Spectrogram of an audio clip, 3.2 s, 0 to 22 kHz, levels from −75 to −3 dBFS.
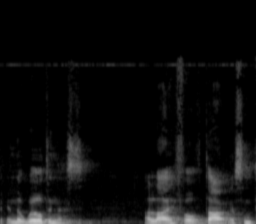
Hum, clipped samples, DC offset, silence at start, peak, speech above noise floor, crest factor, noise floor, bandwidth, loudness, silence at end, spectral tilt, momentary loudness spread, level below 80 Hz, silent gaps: none; under 0.1%; under 0.1%; 0 s; -10 dBFS; 32 dB; 18 dB; -58 dBFS; 16.5 kHz; -27 LUFS; 0 s; -6 dB/octave; 12 LU; -64 dBFS; none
